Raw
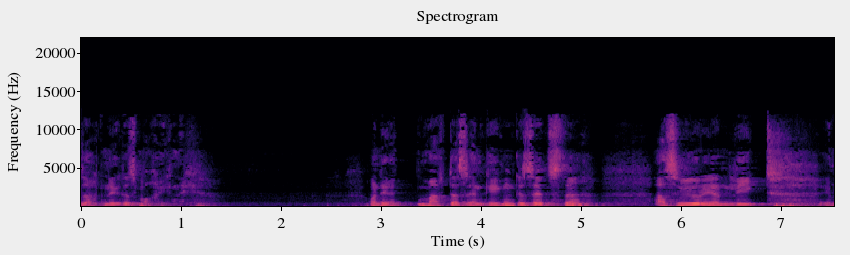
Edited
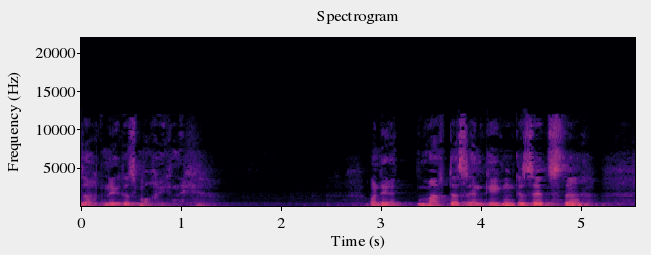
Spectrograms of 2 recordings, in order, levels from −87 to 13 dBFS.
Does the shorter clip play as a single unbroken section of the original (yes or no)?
yes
